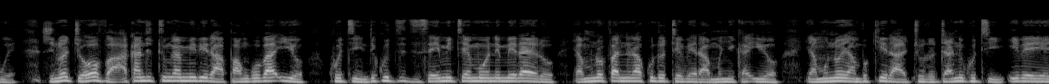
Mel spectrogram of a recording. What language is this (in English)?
Shona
